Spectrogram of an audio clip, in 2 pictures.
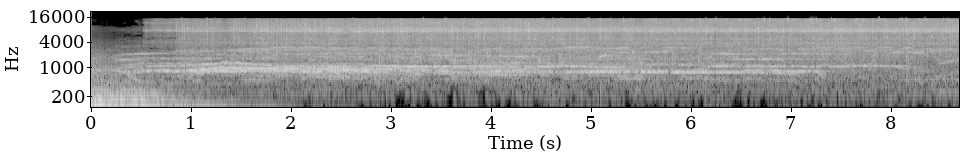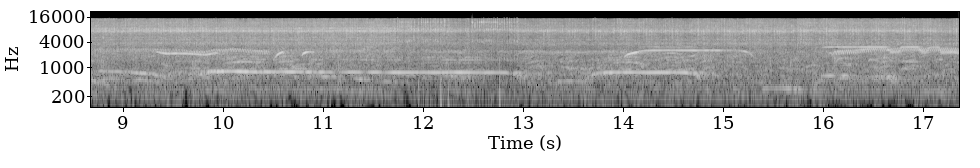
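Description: Loud dance music with a heavy bass ends within the first second or two. A crowd then cheers, shouts and applauds, with a few long held shouts throughout.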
